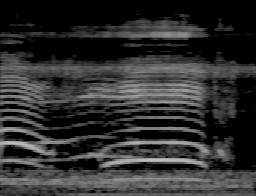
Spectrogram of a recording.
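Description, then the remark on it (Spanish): A newborn baby cries in a sustained, wavering wail that rises and falls, loud, then breaks off abruptly near the end with a short trailing whimper. “El llanto por segunda vez suena, pero esta vez con más fuerza.”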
